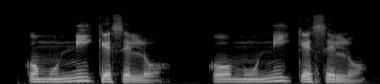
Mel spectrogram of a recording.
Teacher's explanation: la mayor fuerza la mayor intensidad está en la cuarta sílaba contando siempre de derecha a izquierda y por lo tanto será una palabra sobre esdrújula y la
